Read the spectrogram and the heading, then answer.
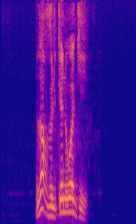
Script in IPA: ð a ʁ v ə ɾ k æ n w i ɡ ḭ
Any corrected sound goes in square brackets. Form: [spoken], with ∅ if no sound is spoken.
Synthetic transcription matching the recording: ð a ʁ v ə [l] k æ n w [æ] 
